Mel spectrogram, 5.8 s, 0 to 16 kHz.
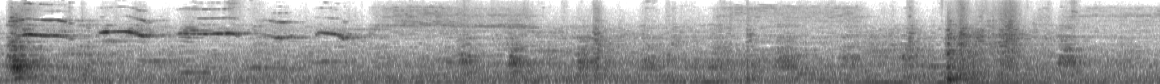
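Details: Belgian Malinois puppy named Dalai from the des Champs kennel in Mexico, recorded 25 March 2009: high-pitched, harmonic whining yelps in the first second and a half, then quieter, with a dull thump near the end over faint room noise.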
